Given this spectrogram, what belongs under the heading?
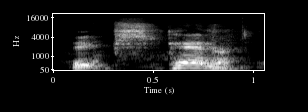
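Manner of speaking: hiss, then a high loud call of the name; psst then call. Real, not acted. Owner hissing then calling Panther, rising to a high loud call. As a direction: get the dog's attention sharply.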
